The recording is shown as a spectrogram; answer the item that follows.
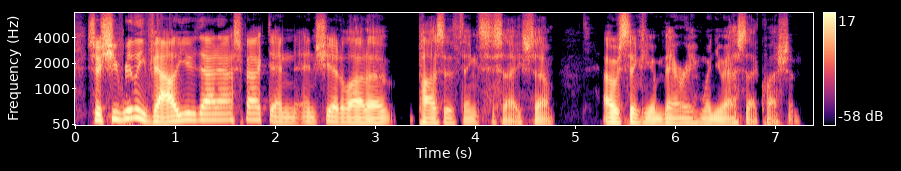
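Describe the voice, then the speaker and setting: Dry, close sound with no echo on a man's medium-pitched voice. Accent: New York. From New York. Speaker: physical therapist and run coach, podcast host. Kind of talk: casual interview chat.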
